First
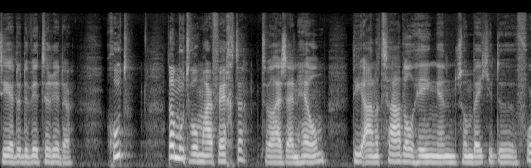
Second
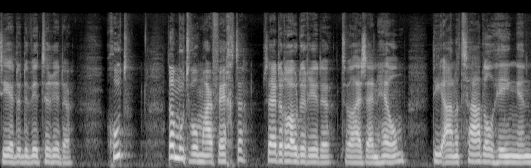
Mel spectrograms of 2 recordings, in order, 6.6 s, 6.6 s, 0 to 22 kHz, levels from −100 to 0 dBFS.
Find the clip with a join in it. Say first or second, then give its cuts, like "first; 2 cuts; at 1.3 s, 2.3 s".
first; 1 cut; at 3.2 s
